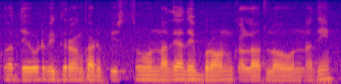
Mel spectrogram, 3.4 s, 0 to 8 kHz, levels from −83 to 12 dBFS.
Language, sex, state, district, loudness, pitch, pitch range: Telugu, male, Telangana, Mahabubabad, -17 LUFS, 115 Hz, 110-115 Hz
